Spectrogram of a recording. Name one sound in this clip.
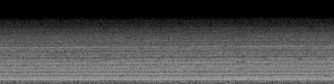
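A race car engine roars at high speed, its pitch rising slowly.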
